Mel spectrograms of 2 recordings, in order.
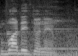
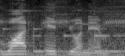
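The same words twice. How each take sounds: First: The t of what links into is. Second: Each word is said separately, without linking. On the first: The speaker calls it right. "เขาจะพูดว่า" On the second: The speaker calls it wrong. "ไม่มีใครพูดว่า"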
